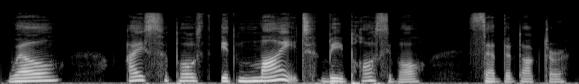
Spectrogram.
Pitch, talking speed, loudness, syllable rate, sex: 150 Hz, 105 wpm, -18 LUFS, 3.4 syllables/s, male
